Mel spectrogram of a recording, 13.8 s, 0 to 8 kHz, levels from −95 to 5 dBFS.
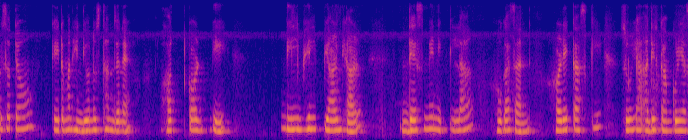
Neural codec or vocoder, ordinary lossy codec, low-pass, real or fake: none; Opus, 32 kbps; 7.2 kHz; real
